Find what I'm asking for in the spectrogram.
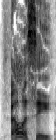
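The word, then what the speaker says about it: Félicie: It's spelled F-E-L-I-C-I-E. – Yeah. – Oh. – On the website here. – Felicy. – Yeah, whatever.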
